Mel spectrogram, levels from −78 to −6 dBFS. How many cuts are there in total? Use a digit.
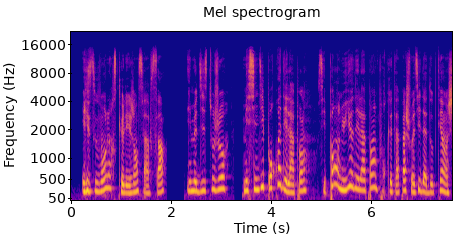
2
